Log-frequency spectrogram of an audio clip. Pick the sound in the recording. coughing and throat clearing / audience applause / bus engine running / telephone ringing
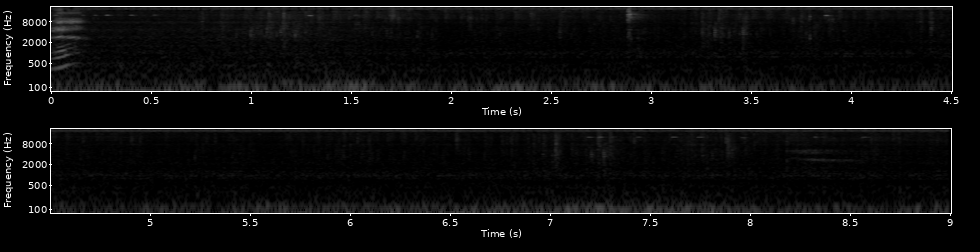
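bus engine running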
